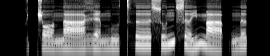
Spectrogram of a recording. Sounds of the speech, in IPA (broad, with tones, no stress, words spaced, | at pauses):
cɔ˨˩naː˨˩˨ ɣɛ˨˩mu˨˩˦t̪ʰəː˧ su˧˥nsə˨˩˦jmaː˨˩p̚ nə˦˥k̚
